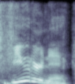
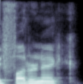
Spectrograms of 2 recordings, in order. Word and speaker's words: Futernick: to keep reminding myself it's Fe Nick like it's actually F like food Fighters I've told John this before it's feick but also people that I grew up with who know how to pronounce it say futernick it's a little disrespectful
